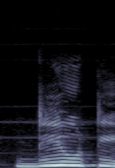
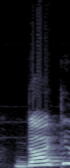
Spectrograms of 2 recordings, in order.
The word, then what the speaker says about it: duty: तो देखिए क्या होगा, ये ड्यूटी। इसे जो है ना आप डॉटी मत पढ़िएगा।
